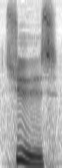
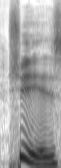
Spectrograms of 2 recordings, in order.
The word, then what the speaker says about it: Suze: It's a French thing. Suze. Shiz is like there's like a weird U in it.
